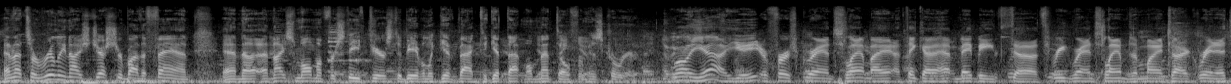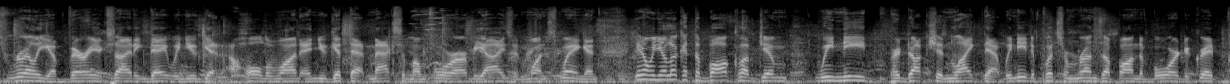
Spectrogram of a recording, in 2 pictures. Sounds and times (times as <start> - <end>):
Speech: 0.0 - 24.6.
